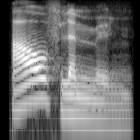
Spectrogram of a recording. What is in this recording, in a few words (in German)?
"auflimmln", hianzisch; auflümmeln; mit aufgestützten Armen sitzen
